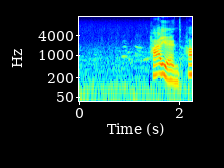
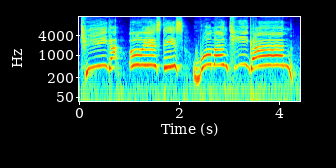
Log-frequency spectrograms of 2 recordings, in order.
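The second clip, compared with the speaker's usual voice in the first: much higher, louder and slow hammed-up cry; mock jealous wail; 5 dB louder, much slower than usual. Teasing a game character over another woman, a hammed-up jealous wail. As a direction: wail like a betrayed lover, overacted.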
